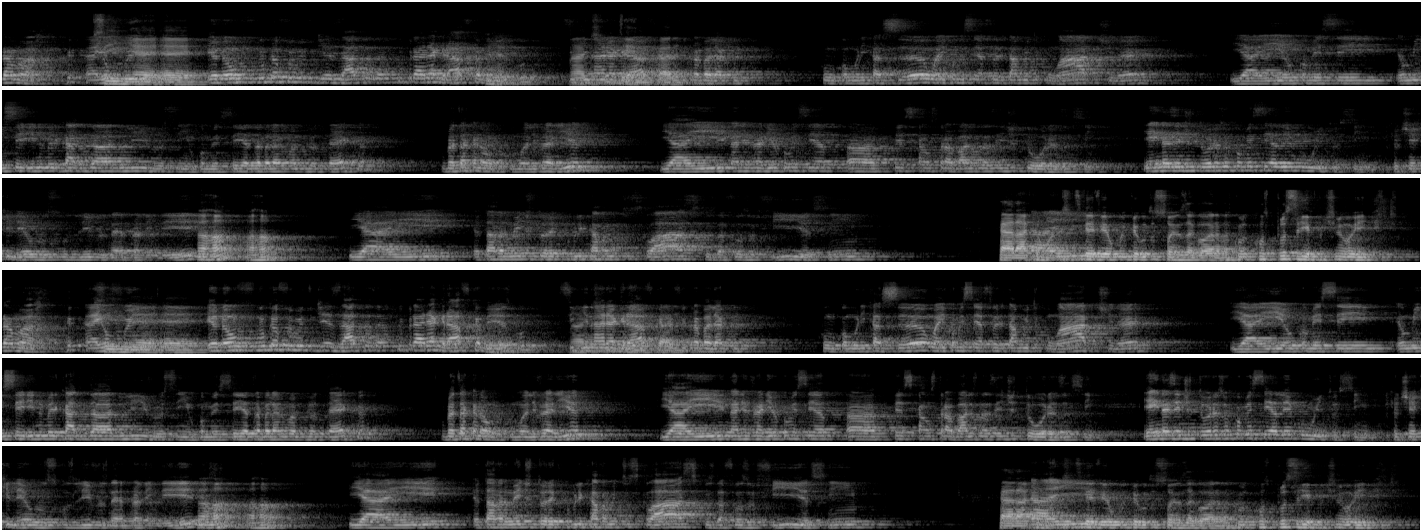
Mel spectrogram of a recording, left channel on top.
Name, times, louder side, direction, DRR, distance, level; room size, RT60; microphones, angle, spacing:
voice 1, 0.0-1.4 2.0-5.3 5.7-7.4 8.2-11.4 12.3-17.8 18.6-20.0 20.8-25.1 25.6-30.4 31.8-32.8 33.1-37.0 38.6-39.3, right 2 dB, 50° right, 2 dB, 1.5 m, -30 dB
voice 2, 1.0-1.9 4.9-5.0 5.7-6.8 30.3-31.1 38.4-42.2, left 2 dB, 35° left, 5 dB, 0.8 m, -27 dB
17.0 x 7.3 x 5.9 m, 1.5 s
head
